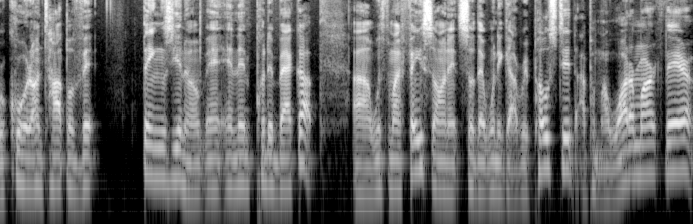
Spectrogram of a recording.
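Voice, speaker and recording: With an ordinary speaking voice, a man talks at a fairly quick pace using lively intonation. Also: very clean recording, silent background. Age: 20s. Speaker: voice actor. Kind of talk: interview answer.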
